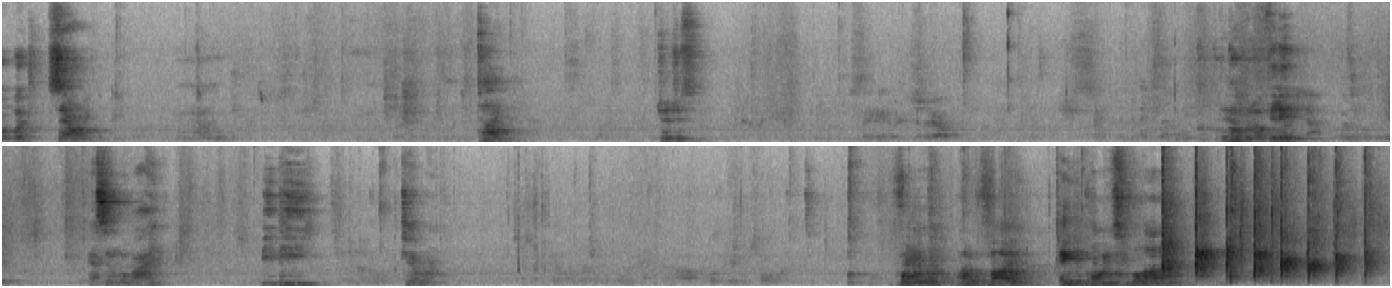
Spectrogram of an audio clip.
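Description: A young man speaks calmly into a microphone, heard over loudspeakers in an echoing hall.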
